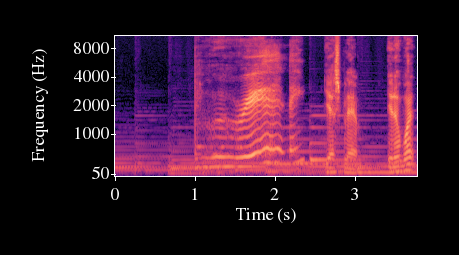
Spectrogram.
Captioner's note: stuttering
